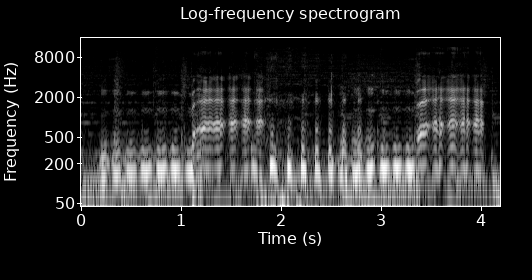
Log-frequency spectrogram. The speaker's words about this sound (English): Somebody's there with a crook and they're just herding the sheep.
